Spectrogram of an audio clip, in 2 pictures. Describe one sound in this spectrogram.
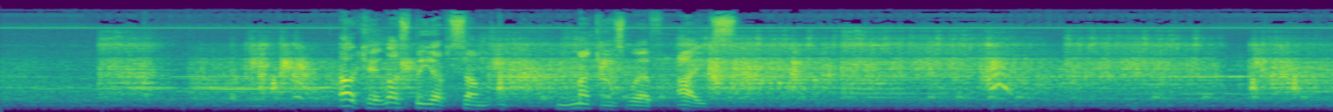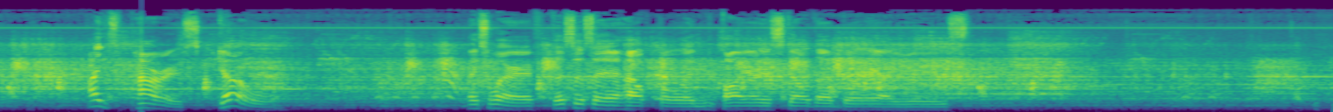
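Magical blasts whoosh and crackle in a fast fight.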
